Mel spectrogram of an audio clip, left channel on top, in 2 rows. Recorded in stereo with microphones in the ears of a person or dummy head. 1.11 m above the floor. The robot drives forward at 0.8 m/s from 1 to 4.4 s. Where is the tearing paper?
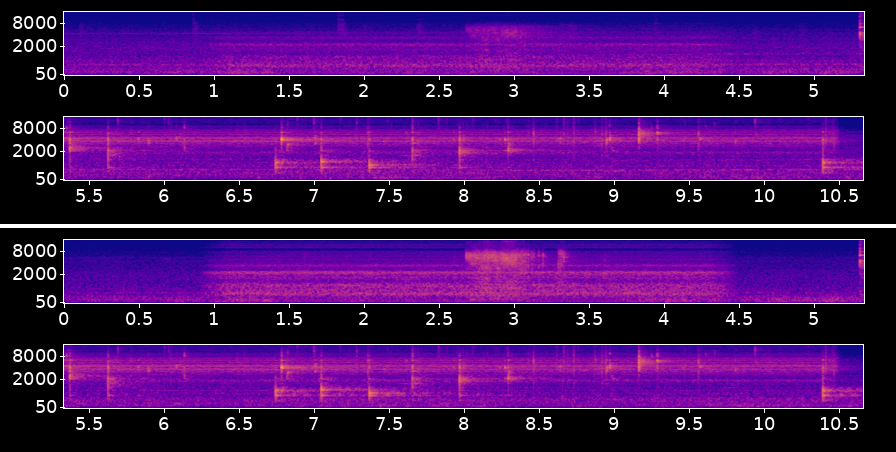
60° right (ahead or behind), 0.8 m; by 3.5 s 70° right (ahead or behind), 0.7 m.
